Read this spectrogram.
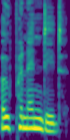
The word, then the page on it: open-ended: British English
